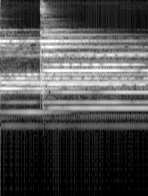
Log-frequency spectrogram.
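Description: Handbell choir playing: many bell notes ringing on together, with a new chord struck about half a second in while earlier notes are still sounding.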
